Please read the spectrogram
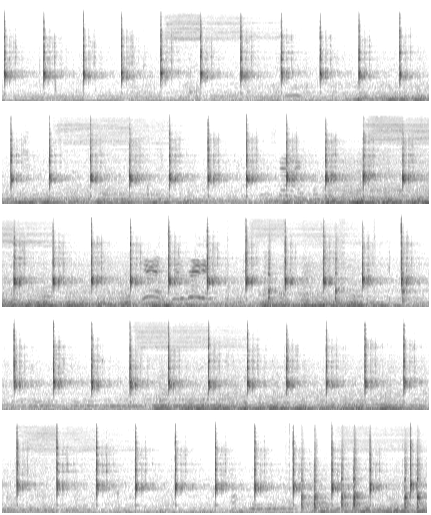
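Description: A sharp percussion click, most likely a wood block, taps out a steady marching tempo for a marching band at about two clicks a second. Fainter, low sound comes and goes underneath it in patches.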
